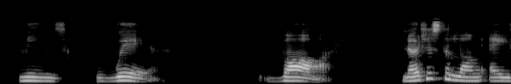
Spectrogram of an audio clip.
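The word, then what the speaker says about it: wie: V VAR means where VAR notice the long a sound there with the Double A's can you say it with me VAR V means who or even whom V notice the short e sound say it with me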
